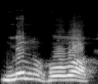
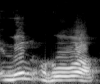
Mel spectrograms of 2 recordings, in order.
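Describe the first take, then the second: First: The pronoun is said apart as full 'huwa'. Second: The same.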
